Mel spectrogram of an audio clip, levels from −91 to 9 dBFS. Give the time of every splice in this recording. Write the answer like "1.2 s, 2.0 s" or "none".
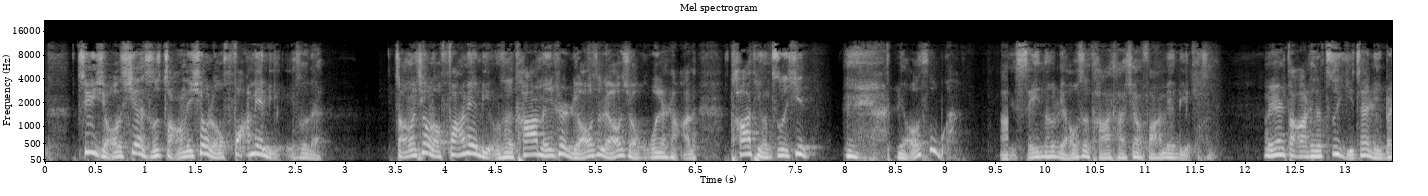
8.5 s, 9.6 s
